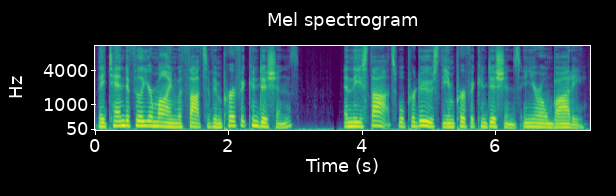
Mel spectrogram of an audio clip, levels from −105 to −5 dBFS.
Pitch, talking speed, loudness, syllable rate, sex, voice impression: 155 Hz, 185 wpm, -16 LUFS, 5.2 syllables/s, female, feminine, slightly gender-neutral, adult-like, middle-aged, slightly thick, tensed, powerful, slightly bright, slightly hard, clear, fluent, slightly cool, intellectual, sincere, calm, slightly mature, reassuring, elegant, slightly strict, slightly sharp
